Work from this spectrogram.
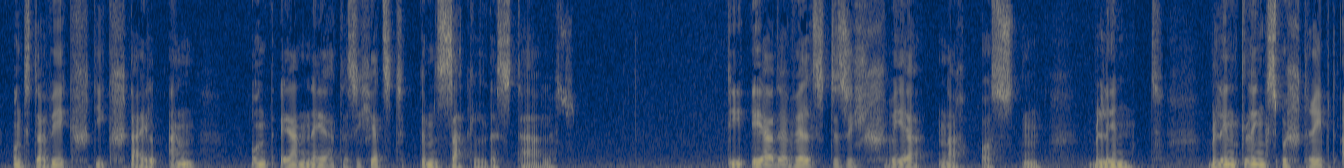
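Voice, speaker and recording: Solemn epic narrator, really slow n low, poetic, old fifties radio play. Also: male voice. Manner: deliberate, solemn, poetic delivery. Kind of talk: 1950s radio drama literary narration.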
